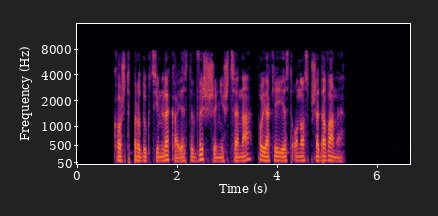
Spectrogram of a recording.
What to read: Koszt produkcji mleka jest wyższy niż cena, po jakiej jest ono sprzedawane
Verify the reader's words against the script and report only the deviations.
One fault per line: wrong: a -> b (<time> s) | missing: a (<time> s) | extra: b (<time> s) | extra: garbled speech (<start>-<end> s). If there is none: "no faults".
no faults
